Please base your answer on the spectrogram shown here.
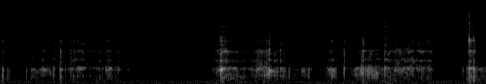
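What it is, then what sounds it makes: Glass candle jar lid tapped and scratched. Fingertips and nails tap, scratch and twist the black lid of a small glass candle jar filled with wax. Quiet, short clicky taps with a mid-pitched glassy ring mix with soft scratchy rasps, rising to a few sharper, brighter taps before fading quickly.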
